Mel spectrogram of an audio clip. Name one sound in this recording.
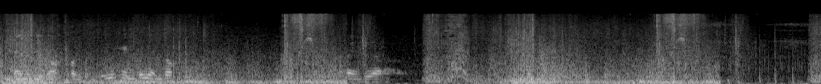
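Wind rushes loudly past during a high fall through the air.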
